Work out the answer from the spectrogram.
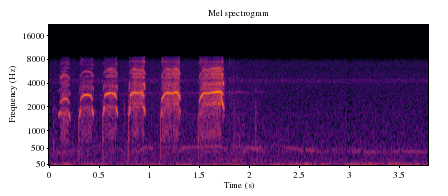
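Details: Osprey chick, mother alongside, being handed a fish by its father in Barlinecka Forest: six shrill whistled chirps in a row, each longer and louder than the last, then silence apart from low background hum.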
